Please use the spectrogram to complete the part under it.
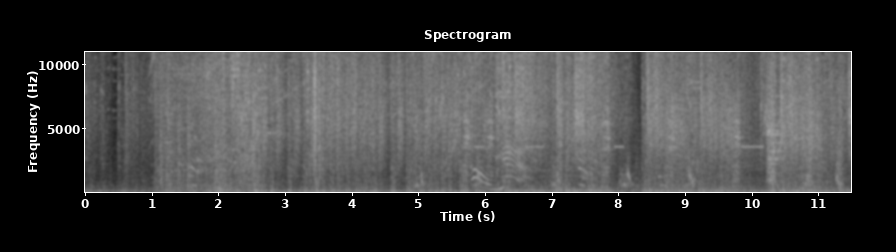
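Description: Small explosions and impacts burst in quick succession.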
